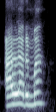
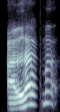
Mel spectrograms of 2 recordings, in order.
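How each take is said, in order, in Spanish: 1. La sílaba tónica es la primera. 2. La sílaba tónica es la de en medio. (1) "¿La A" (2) "la L"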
